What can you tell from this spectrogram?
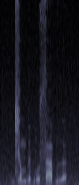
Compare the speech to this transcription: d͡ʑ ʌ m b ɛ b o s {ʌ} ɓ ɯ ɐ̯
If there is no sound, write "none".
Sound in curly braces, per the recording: a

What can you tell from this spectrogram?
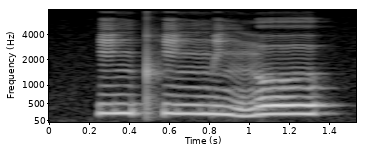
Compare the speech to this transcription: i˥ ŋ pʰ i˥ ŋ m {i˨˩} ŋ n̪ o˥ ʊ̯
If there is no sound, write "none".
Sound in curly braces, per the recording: i˥˩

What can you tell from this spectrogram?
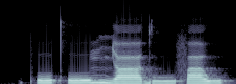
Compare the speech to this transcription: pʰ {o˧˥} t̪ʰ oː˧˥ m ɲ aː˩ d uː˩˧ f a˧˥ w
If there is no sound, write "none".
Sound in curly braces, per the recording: o˧˥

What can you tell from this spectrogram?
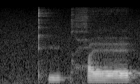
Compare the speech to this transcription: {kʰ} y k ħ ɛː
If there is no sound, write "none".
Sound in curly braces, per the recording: kʰ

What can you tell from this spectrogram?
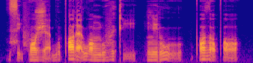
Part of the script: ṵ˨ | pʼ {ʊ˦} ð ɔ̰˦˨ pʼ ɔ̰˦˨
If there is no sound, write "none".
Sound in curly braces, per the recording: ɔ˦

